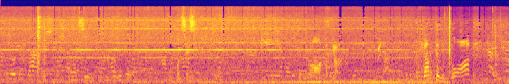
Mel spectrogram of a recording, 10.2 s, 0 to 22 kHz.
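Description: Cabin of a parked Airbus A321: a steady low hum of the aircraft's systems with a thin high whine, swelling a little in the middle. Passengers' voices talk in the background during disembarkation, with a few light knocks.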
